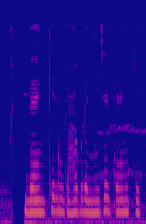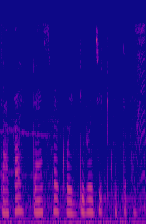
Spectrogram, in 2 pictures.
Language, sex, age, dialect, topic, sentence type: Bengali, female, 25-30, Standard Colloquial, banking, statement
